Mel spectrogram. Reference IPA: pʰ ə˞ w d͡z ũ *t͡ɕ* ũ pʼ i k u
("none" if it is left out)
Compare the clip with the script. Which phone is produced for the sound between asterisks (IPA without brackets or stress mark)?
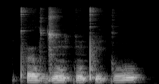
k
